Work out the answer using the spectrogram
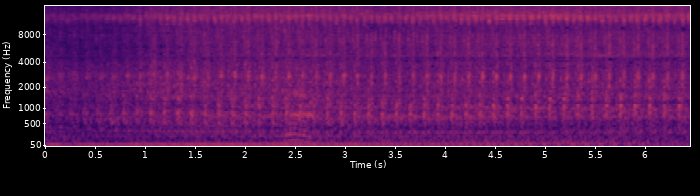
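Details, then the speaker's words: Chevy Avalanche 5.3 AFM/DOD V8 with suspected bad lifters, after lifter release trick attempt: uneven lumpy idle with fast steady tapping knock, three or four a second, and a skip; rough running with knock, lifters suspected. "Yeah, she's still noisy. It does have a little skip to it. Oh yeah, she sounds like junk."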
